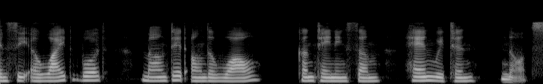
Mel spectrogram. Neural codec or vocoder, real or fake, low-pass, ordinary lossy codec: codec, 16 kHz in and 24 kHz out, 0.4 kbps, LongCat-Audio-Codec, two codebook decoder; fake; 7.2 kHz; none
